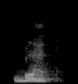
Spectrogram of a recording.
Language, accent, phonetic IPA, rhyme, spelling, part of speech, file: Catalan, Valencia, [ˈblat], -at, blat, noun, LL-Q7026 (cat)-blat.wav
- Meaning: wheat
